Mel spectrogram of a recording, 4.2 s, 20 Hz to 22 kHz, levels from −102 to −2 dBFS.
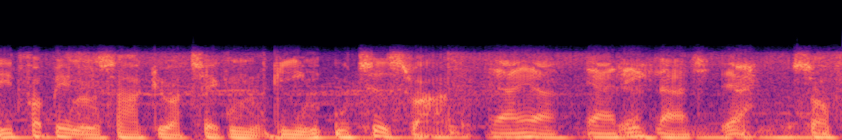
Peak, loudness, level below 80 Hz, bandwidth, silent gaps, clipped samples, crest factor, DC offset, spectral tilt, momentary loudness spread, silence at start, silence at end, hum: -8 dBFS; -19 LUFS; -40 dBFS; 5.2 kHz; none; under 0.1%; 12 dB; under 0.1%; -4 dB/octave; 3 LU; 0 s; 0 s; none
